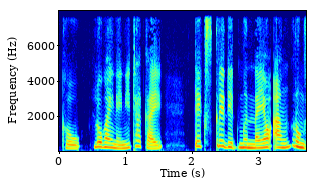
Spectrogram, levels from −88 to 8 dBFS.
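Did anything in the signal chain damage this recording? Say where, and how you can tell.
No, nothing in the signal chain has damaged this speech. It has come through a call path whose content stops at 8 kHz, which fits a wideband codec such as G.722.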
